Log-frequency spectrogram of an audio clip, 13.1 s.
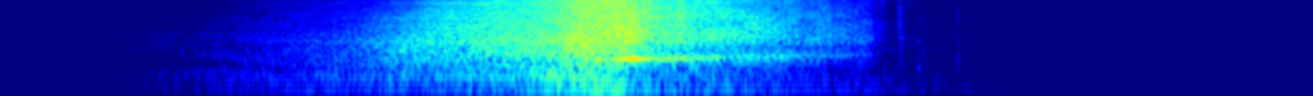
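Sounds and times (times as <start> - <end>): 
Ford Expedition driving fast around a corner: 1.8 - 9.0.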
